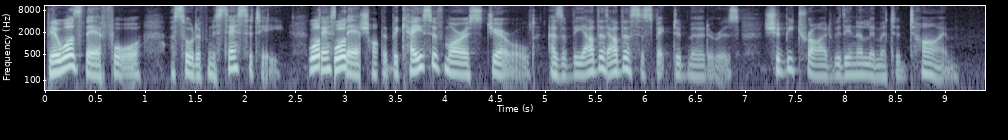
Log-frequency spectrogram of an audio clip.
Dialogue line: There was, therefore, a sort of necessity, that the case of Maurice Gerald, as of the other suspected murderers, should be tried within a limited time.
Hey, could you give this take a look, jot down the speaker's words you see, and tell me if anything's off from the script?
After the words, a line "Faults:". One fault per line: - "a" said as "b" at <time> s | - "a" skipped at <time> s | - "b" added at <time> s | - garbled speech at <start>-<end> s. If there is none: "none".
There was, therefore, a sort of necessity, [garbled] that the case of Maurice Gerald, as of the other other suspected murderers, should be tried within a limited time.
Faults:
- garbled speech at 2.7-3.3 s
- "other" added at 5.6 s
